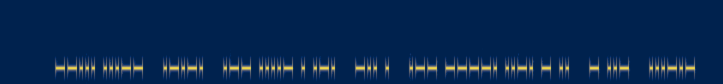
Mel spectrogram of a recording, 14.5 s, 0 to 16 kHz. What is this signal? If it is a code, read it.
Morse code, heard as a keyed tone, about 20 wpm, 700 Hz. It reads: 73 <AR> W4ER DE W9FTI TU <SK>
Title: Practice QSO - Exchange 4 - Ending - 20wpm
